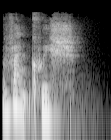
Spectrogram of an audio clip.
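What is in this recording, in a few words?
"vanquish", British English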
